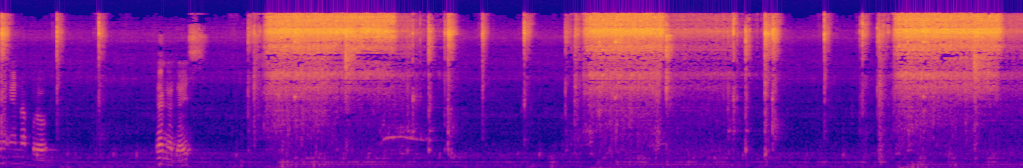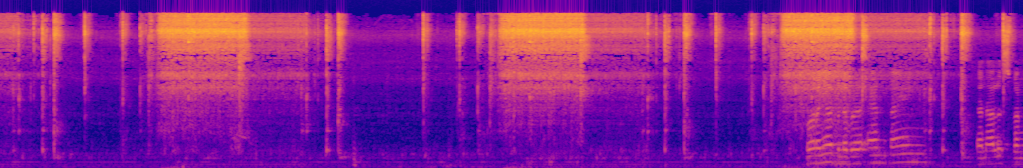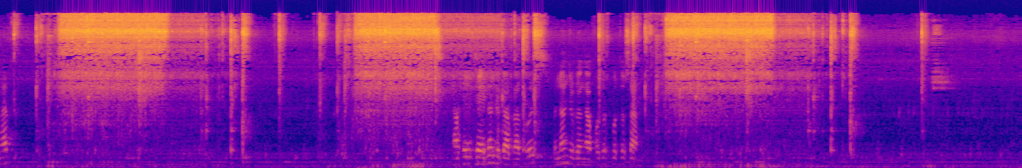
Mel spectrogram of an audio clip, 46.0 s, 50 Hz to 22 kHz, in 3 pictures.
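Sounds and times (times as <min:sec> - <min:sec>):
sewing machine stitching: 0:26.9 - 0:29.8.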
